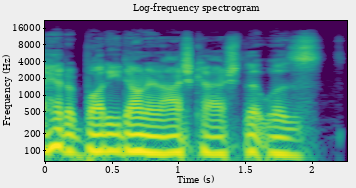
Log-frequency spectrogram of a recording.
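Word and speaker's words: Oshkosh: a buddy down in ashkash that was like he had his whole basement was covered wall toall you got to say it like Ash Cash like Ash Cash anyway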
